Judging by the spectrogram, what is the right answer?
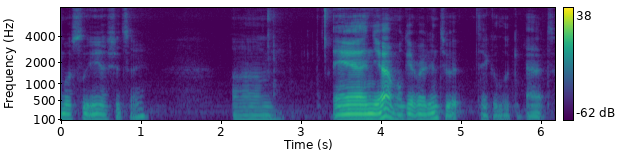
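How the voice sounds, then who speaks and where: Speaking at a fairly slow pace with long, frequent pauses, the man has a very deep, low voice. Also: ordinary pitch variation, big swings in loudness. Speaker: Bible study teacher. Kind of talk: Bible study. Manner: casual, with fillers.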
